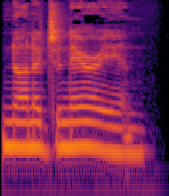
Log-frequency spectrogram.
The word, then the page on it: nonagenarian: American English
